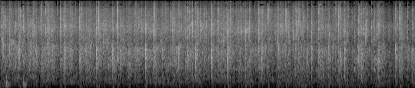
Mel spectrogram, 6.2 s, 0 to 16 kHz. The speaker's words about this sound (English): And so we just want to honor those people who have been here with the church for 10 years. So let's go ahead and give them a round of applause.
